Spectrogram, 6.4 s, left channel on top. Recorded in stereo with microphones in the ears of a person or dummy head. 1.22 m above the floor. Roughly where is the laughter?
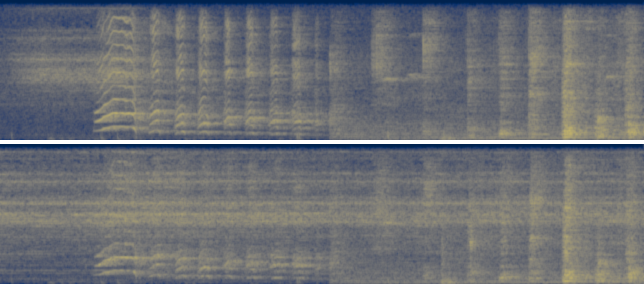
Left.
